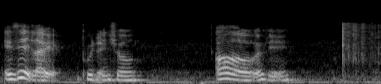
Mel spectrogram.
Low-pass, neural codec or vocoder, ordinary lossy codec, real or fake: 7.2 kHz; codec, 16 kHz, 4 kbps, FunCodec, trained on LibriTTS, 50 frames a second; none; fake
